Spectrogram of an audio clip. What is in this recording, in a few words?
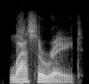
"lacerate", American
